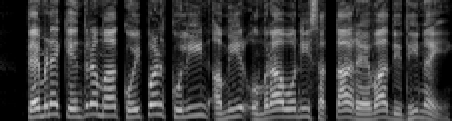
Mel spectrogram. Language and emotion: Gujarati, neutral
